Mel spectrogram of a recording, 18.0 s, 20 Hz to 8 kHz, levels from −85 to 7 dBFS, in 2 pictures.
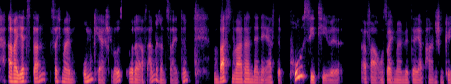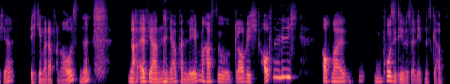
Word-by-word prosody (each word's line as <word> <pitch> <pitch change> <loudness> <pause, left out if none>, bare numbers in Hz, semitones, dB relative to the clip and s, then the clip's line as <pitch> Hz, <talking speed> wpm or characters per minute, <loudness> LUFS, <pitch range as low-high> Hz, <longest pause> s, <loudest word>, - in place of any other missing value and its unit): Aber 130 -2 +7
jetzt 140 +3 +3
dann, 155 +12 0
sage 130 - -4
ich 130 - -16
mal, 110 -4 -1
im 95 - -9
Umkehrschluss 175 +11 -4
oder - - -2
auf - - -12
anderen - - -7
Seite. - - -10 0.5
Was 100 +4 +4
war 105 -1 +1
dann 105 -2 -1
deine 90 -2 -6
erste 95 +1 -9
positive 95 - +1 0.4
Erfahrung, 90 0 -7
sage 95 -1 -2
ich 95 - -13
mal, 95 -1 -7
mit 95 -1 -9
der 100 - -3
japanischen 95 +1 -9
Küche? 120 - -5 0.3
Ich - - -3
gehe - - 0
mal - - -3
davon - - -5
aus, - - +1
ne, - - -2 0.7
nach 120 -1 +2
11 130 +2 +6
Jahren 110 -2 +4
in 125 -2 +2
Japan 120 -2 -2
leben 135 - +1
hast 130 0 0
du, 110 -3 -1
glaube 120 0 +2
ich, 115 0 -6
hoffentlich, 280 +1 +5 0.5
auch 130 0 +5
mal 125 +1 0 0.2
'n 155 - -17 0.2
'n 120 -1 -7
positives 120 - +2
Erlebnis - - -9
gehabt? - - -9
120 Hz, 165 wpm, -23 LUFS, 95-135 Hz, 0.7 s, Aber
